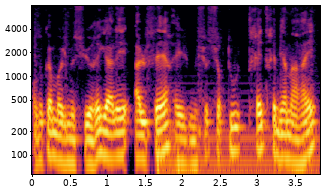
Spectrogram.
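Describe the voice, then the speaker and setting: A man with a northern French accent talks through an unboxing on his channel, relaxed and chatty, pausing often to hesitate. His voice sits on the low side with a warm, mellow tone, and soft music plays quietly underneath. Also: husky. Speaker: channel host. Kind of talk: casual unboxing narration. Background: faint background music.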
